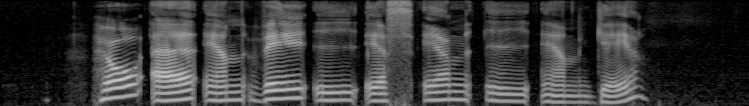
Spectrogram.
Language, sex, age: Swedish, female, 38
